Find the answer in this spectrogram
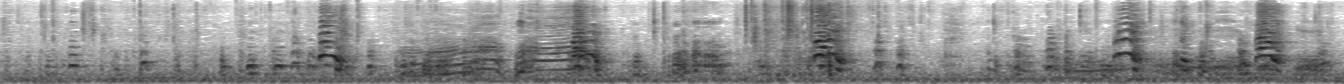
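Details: Swedish Flower chicken rooster courting a hen: a burst of harsh, harmonic clucks and short wavering calls, several loud notes in quick succession with softer chatter between, over a steady low background hum.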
